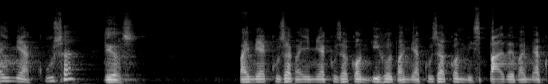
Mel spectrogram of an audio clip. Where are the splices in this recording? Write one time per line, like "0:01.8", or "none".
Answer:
0:01.0
0:02.9
0:03.7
